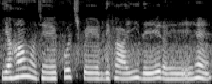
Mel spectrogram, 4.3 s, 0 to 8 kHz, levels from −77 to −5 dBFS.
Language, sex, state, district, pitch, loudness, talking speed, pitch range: Hindi, female, Madhya Pradesh, Katni, 215 Hz, -16 LUFS, 115 wpm, 205-235 Hz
